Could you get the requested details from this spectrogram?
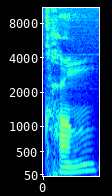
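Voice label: "keng", second tone, pinyin voice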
